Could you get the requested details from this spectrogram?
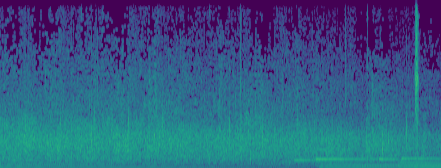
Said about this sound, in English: If you are a guest here tonight, welcome to the friendliest church in town. Welcome to the family, huh? Can we give them a hand clap if we have some guests here? Yeah, welcome.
